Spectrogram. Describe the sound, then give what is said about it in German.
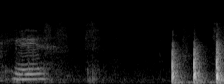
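Three firm knocks on an office door, evenly spaced and sharp, following a short stretch of talk at the start. “Klopft mal bei ihr an, die ist im Büro”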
